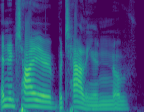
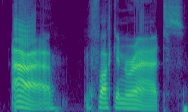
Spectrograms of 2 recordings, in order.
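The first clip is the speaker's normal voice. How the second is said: exclaimed, barking video game hero voice; 4 dB louder than usual. Reading game item names, trying a Vermintide character's voice: Victor Saltzpyre impression. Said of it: "I wonder if I can do Sawspy's voice".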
